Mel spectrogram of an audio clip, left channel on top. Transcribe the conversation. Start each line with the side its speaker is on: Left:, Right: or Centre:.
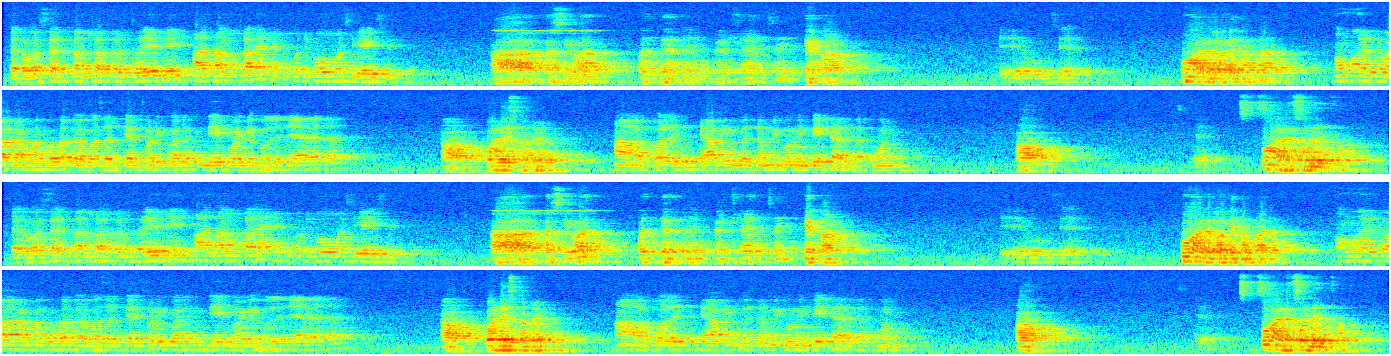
Left: વરસાદ થાલ થ તો થયો નહી થાલુ થાહે ને તો પછી બહુ માછી આવી છે.
Right: હા પછી વાત અતાર
Left: છે
Right: તો એ કઈ એજ નહી છે પણ.
Left: એવું છે.
Right: હું હાલે
Left: વરસાદ
Right: બાકી તમારે?
Left: અમારે જો આરામ વારું આવ્યા બસ અત્યારે થોડીક વાર લી બે એક વાગે કોલેજ આવ્યા હતા.
Right: હ કોલેજ કરે એમ!
Left: હા કોલેજ આવીને જમી બમીને બેઠા હતા ફોન
Right: હા
Left: એ
Right: શું હાલે કોલેજમાં?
